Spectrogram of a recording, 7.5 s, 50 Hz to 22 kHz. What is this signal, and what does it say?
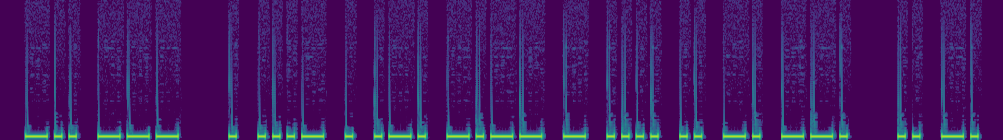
Morse code, heard as a keyed tone, about 22 wpm, 700 Hz. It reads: DO EVERYTHING IN
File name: practice / 22wpm / Sets of 8 Words - 22wpm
